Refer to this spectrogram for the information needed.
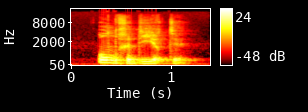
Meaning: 1. vermin, pests, harmful or undesirable animals 2. undesirable people
- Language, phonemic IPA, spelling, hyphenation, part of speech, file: Dutch, /ˈɔn.ɣəˌdiːr.tə/, ongedierte, on‧ge‧dier‧te, noun, Nl-ongedierte.ogg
